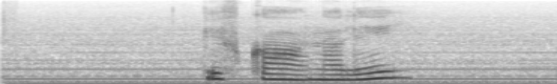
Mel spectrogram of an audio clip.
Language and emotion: Russian, neutral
